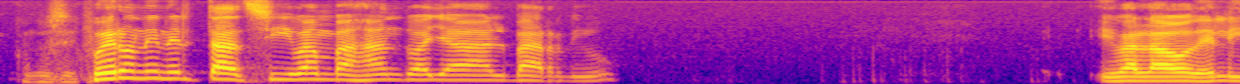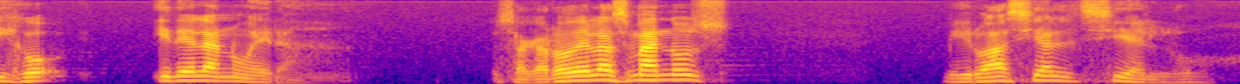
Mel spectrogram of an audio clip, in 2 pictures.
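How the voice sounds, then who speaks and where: A man with a Colombian accent, a pastor preaching a testimony, storytelling dramatically with sudden loud and soft turns. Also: on the high side, expressive, unhurried, long pauses, dry recording. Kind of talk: sermon testimony. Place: church hall.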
